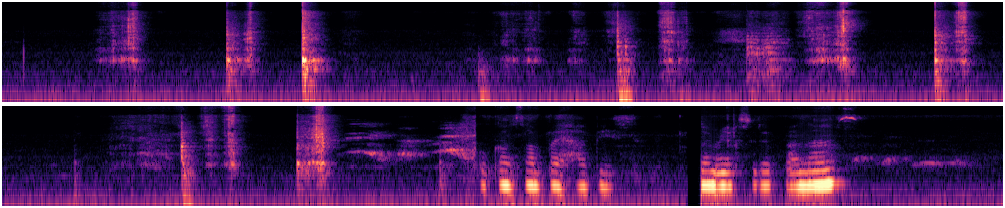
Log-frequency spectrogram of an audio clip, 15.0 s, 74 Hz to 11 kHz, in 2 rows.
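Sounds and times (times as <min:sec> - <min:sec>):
knife scraping on ceramic plate: 0:00.7 - 0:02.4, 0:03.6 - 0:07.4, 0:08.3 - 0:10.1.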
